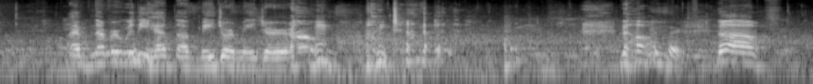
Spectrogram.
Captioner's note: laughter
